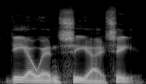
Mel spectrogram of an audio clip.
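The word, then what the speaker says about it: Dončić: Like Luka Doncic is Doncic. – Yeah. – But you pronounce the first C with an SH sound.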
